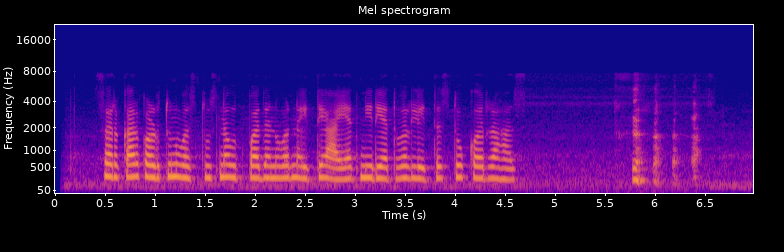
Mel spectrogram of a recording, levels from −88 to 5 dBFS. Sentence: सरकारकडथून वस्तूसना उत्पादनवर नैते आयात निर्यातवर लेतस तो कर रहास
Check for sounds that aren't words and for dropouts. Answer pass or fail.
fail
